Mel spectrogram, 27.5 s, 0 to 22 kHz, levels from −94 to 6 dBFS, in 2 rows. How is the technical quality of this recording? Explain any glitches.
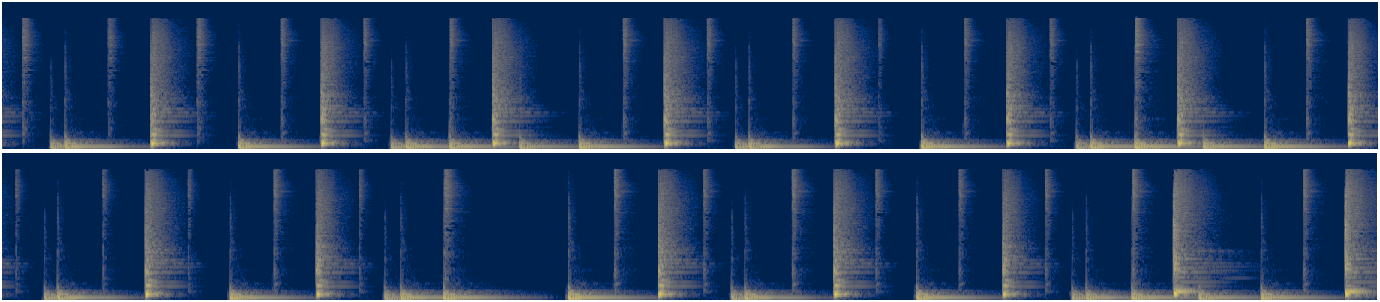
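No glitches or faults heard.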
